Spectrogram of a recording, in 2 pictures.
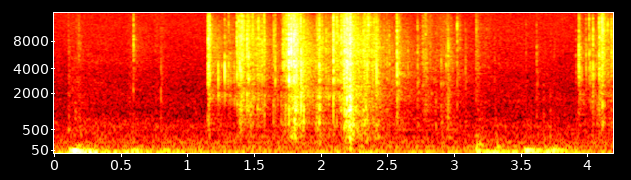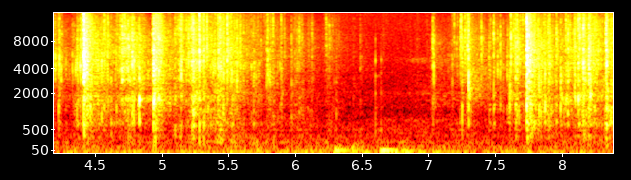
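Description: Foil trading-card pack wrappers (2014 Panini Prizm football hobby packs) crinkling as the packs are handled, in two spells with a short lull about halfway and a few sharp clicks.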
